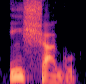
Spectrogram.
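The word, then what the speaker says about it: enxáguo: Embora as duas formas estejam corretas, aqui no Brasil é muito, mas muito mais comum a gente ouvir a primeira pronúncia com a força no a, sabe? Enxago.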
